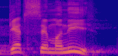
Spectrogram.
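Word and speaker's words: Getsêmani: Começa falando do jardim do Getsemane. Em hebraico é Getsemani.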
